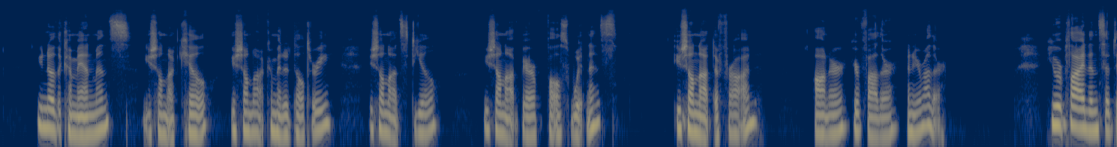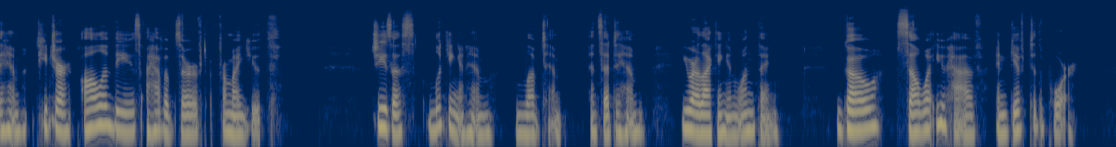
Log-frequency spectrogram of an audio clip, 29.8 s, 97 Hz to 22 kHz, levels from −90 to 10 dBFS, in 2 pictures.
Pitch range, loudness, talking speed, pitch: 160-200 Hz, -32 LUFS, 150 wpm, 175 Hz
